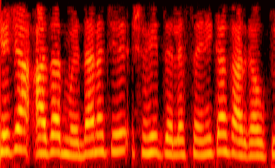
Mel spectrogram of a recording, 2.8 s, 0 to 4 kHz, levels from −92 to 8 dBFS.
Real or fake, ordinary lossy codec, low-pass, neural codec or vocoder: real; Opus, 32 kbps; 3.6 kHz; none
